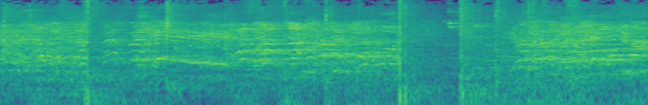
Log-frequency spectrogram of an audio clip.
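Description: Dodgeballs thrown and smacking off the hardwood gym floor, walls and players: sharp hits about a second in and twice more around five and six seconds in. Players shout and call out throughout, echoing in the hall.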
